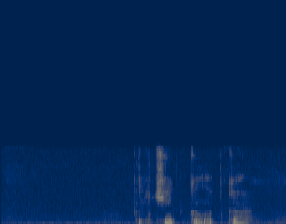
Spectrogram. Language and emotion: Russian, sad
